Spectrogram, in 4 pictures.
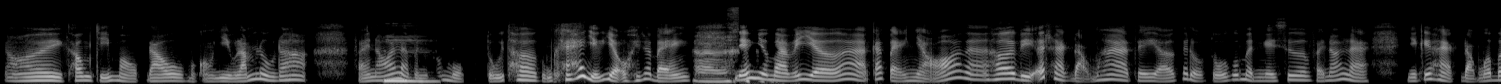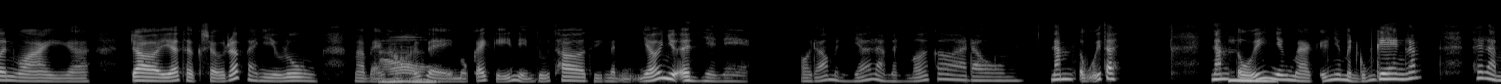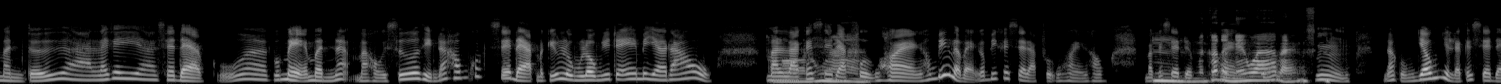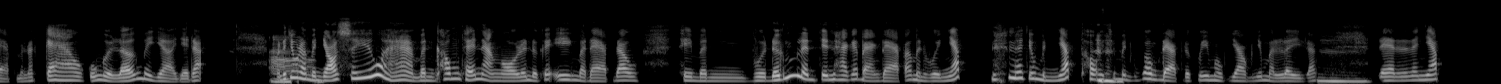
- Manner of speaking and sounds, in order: tapping; laughing while speaking: "khá dữ dội đó bạn"; laugh; laugh; laugh; laugh
- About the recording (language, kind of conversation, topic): Vietnamese, podcast, Bạn có thể kể cho mình nghe về một kỷ niệm tuổi thơ đáng nhớ không?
